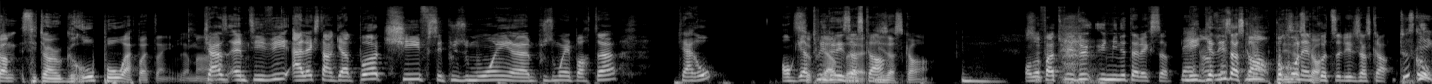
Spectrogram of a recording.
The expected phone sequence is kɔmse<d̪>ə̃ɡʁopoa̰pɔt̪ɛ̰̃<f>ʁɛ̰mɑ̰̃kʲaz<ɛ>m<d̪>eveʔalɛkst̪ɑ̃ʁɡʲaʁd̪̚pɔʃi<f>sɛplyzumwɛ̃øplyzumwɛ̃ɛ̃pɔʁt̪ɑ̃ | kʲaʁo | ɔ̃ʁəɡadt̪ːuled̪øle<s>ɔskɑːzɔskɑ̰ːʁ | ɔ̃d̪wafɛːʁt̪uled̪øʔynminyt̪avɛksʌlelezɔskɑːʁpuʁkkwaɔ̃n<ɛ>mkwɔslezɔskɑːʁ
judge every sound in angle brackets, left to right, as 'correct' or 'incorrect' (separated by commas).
incorrect, incorrect, correct, incorrect, correct, incorrect, correct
